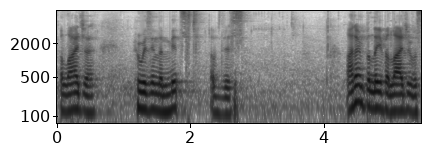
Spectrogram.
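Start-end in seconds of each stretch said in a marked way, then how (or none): none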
